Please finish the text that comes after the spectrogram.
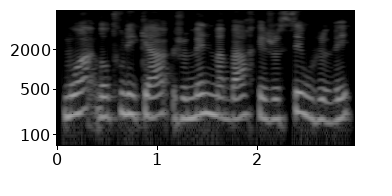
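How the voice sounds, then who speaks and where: A French woman from Nice giving a webinar talk as a negotiation coach, speaking in a lively, direct and explanatory way. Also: mid-range voice, normal speed, dry recording. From Nice, France. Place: webinar, dry room.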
